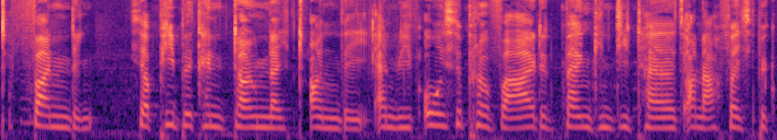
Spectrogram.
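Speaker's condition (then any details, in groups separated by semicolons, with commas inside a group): Deafness with cochlear implant; hearing aids gave very little hearing, now cochlear implant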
